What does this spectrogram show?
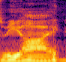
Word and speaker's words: vi: VI is pronounced VI it's not the vi editor and you might have to think about this for a second but it's not the six editor it is VI and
